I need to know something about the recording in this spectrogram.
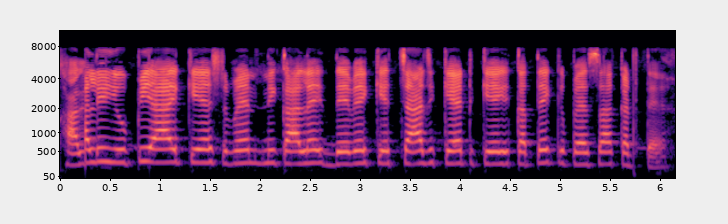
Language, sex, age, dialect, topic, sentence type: Maithili, female, 18-24, Bajjika, banking, question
